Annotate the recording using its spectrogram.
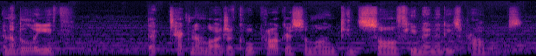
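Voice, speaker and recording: A man is talking, his pitch varying in an ordinary way. Music plays behind him. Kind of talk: video essay narration. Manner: quiet.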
